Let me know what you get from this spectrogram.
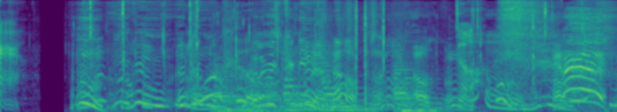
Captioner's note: all eating and muttering excitedly; Abraham laughs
